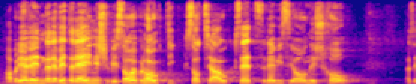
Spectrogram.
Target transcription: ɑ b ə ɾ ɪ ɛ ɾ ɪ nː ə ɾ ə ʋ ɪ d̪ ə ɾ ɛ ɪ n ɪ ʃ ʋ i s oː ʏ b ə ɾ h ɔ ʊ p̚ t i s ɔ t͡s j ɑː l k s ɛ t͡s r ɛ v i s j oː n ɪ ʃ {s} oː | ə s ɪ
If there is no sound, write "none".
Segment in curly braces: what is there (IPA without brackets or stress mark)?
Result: χ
